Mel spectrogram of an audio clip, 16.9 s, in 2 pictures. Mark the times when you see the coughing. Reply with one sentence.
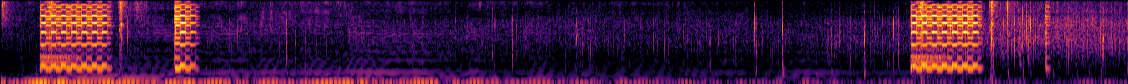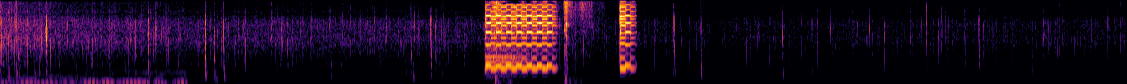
You can't hear the coughing here.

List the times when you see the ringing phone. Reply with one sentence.
You can hear the ringing phone from 0.2 to 1.5 s, from 6.8 to 7.9 s and from 12.1 to 13.2 s.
